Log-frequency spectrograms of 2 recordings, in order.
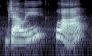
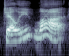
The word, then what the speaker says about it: Jelilat: My name is pronounced Jelilat. If you split my name down the middle there, Jelilat, it's easy to remember.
